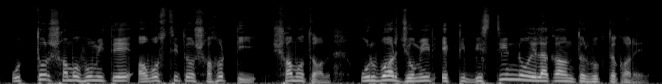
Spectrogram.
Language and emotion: Bengali, neutral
